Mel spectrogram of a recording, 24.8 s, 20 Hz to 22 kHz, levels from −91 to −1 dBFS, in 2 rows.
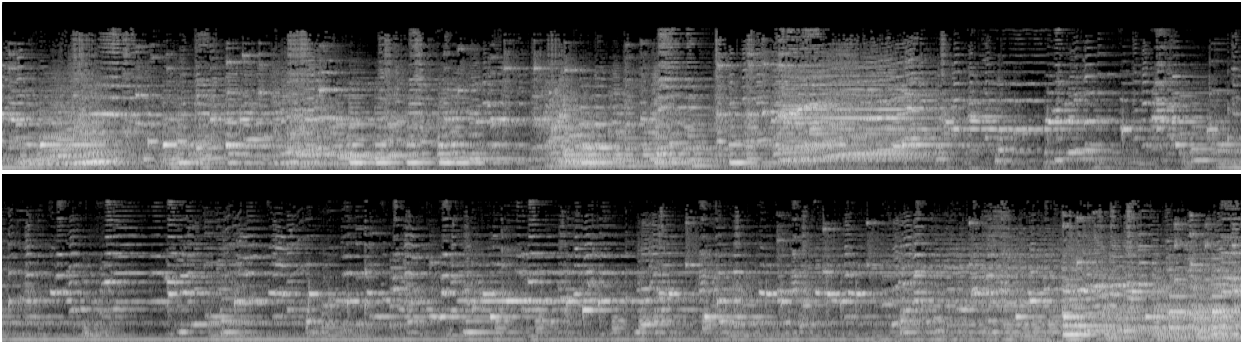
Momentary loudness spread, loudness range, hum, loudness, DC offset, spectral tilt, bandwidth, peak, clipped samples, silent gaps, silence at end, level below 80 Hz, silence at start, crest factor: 9 LU; 6 LU; none; -23 LUFS; under 0.1%; -4.5 dB/octave; 11.5 kHz; -6 dBFS; under 0.1%; none; 0 s; -50 dBFS; 0 s; 18 dB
